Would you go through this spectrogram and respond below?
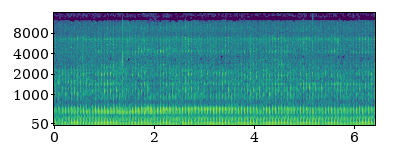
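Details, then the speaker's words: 2013 Yamaha 9.9 four-stroke outboard diagnosed for rough running, compression good; idle measured 800 rpm, matching 800 spec; steady even putter about four pulses a second, no misses or knocks; clean idle on spec. "i put my uh my voltage meter on it with uh my dwell clamp and says it's doing 800 and spec is 800 so it should be perfect"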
